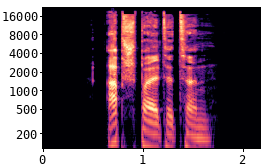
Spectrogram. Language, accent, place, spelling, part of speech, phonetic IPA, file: German, Germany, Berlin, abspalteten, verb, [ˈapˌʃpaltətn̩], De-abspalteten.ogg
- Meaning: inflection of abspalten: 1. first/third-person plural dependent preterite 2. first/third-person plural dependent subjunctive II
